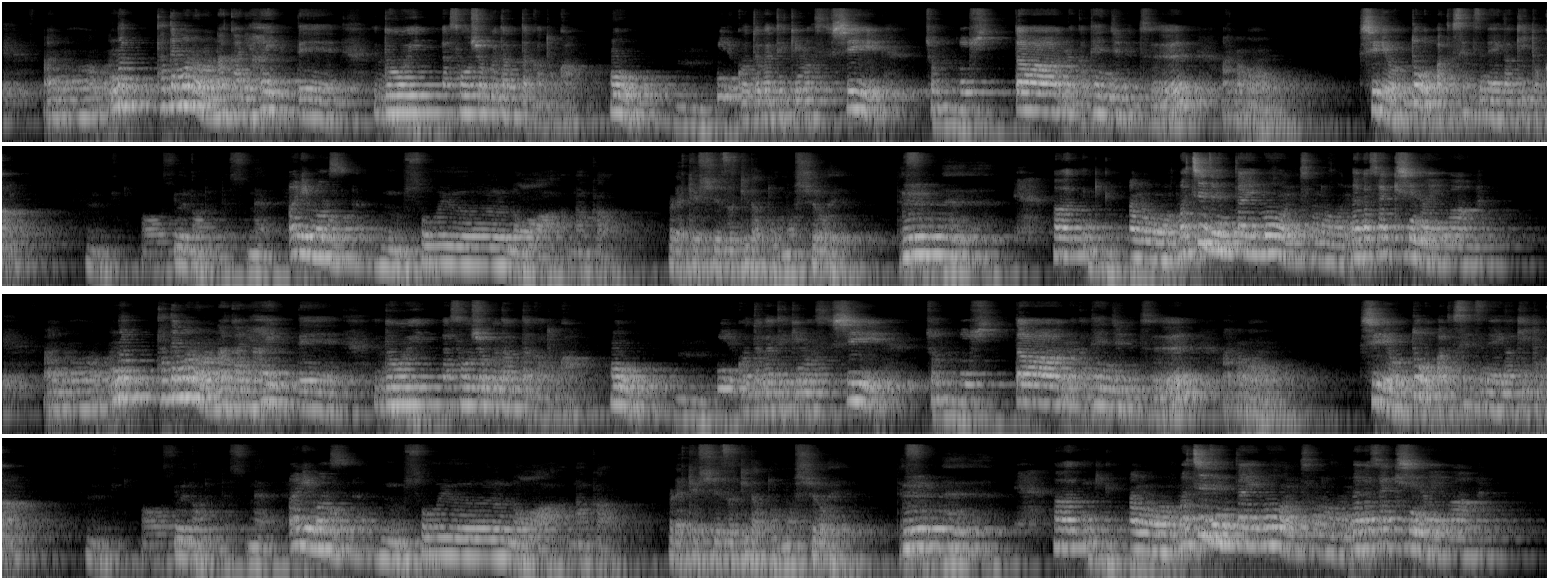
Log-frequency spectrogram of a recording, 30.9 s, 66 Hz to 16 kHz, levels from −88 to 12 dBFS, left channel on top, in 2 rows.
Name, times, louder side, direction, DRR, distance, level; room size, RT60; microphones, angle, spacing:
voice 1, 0.4-5.7 6.1-6.4 7.1-8.9 9.2-9.8 10.1-11.9 12.2-12.7 13.6-15.6 18.3-18.7 24.4-25.1 25.6-26.3 26.7-30.3, left 1 dB, 80° left, -2 dB, 0.7 m, -26 dB
voice 2, 6.7-7.2 9.3-9.8 12.4-12.8 16.3-16.5 16.8-18.1 18.7-21.6 22.1-23.9 24.4-25.3 26.3-27.1, left 1 dB, 5° left, -3 dB, 0.3 m, -34 dB
2.9 x 2.2 x 3.3 m, 1.3 s
head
